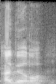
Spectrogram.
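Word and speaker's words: أدراك: Ya, adra. Ibu, untuk huruf dal. Adra. Wa ma adra. Adra. Ra tebal.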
